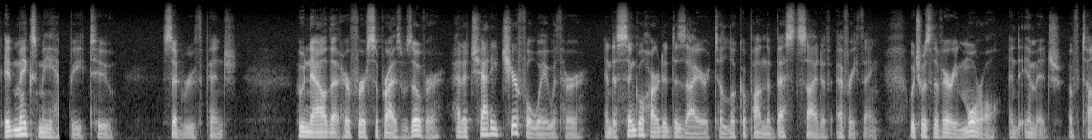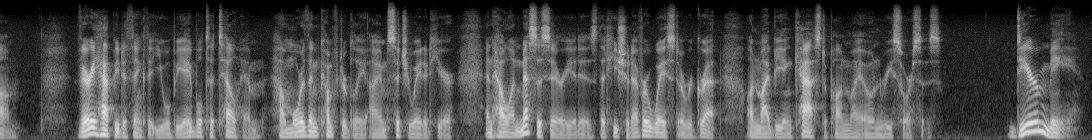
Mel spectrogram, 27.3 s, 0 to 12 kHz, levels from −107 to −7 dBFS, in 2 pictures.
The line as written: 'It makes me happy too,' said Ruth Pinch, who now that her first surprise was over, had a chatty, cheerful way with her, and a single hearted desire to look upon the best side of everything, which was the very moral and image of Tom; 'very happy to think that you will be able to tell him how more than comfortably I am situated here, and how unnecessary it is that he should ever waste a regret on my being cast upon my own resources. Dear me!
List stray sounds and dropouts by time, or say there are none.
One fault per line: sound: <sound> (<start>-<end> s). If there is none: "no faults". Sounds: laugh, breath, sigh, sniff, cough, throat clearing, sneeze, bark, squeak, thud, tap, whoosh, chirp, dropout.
sound: dropout (0.7-0.9 s)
